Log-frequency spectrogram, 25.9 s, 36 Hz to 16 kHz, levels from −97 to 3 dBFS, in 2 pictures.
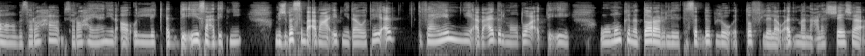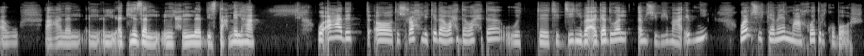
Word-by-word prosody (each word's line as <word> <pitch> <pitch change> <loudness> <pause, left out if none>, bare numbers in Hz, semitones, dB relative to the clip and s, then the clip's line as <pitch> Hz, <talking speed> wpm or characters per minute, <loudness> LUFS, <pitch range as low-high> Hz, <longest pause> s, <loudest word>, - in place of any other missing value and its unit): آه، 155 -3 -4
بصراحة، 170 +7 -5
بصراحة 165 0 -6
يعني 170 +3 -6
أنا - - -8
أقول 170 -1 -6
لِك 165 -1 -6
قد 150 -1 -4
إيه 195 +2 +2
ساعدِتني، 175 0 +1 0.5
مش 170 -2 +5
بس 215 +1 +7
بقى 190 - +5
مع 155 -2 +4
ابني 175 -3 -6
دَوّة، 155 0 -3
هي 205 +2 0
قد 250 0 +4 0.4
تفهّمني 195 +4 -1
أبعاد 200 +6 +2
الموضوع 160 -1 -4
قد - - -6
إيه، 160 -3 -7 0.5
وممكن 195 +2 -2
الضَرر 180 +1 +5
اللي 150 -1 -6
تسبب 170 +3 0
له 160 -2 -4
الطفل 175 -6 -5
لو 130 - 0
أدمن 155 -3 -2
على 130 +1 -6
الشاشة 165 +1 +2
أو 155 +3 -4 0.4
على 145 +1 -2
ال 150 +1 -9
ال 150 +2 -8
الأجهزة 165 +3 +4
ال 145 -2 0
الح 150 0 -1
اللي 155 +2 +3
بيستعملها، 170 +2 +2 0.9
وقعدِت 260 -3 +5 0.3
آه 205 -1 +5
تشرح 210 +4 +1
لي 200 - -4
كده 210 -3 +1
واحدة 205 -2 -2
واحدة، 230 +3 -4
وت 170 -1 -9 0.2
تدّيني 170 +3 -2
بقى 185 0 +7
جدول 205 +4 +3 0.2
أمشي 195 -3 -1
بيه 165 +3 -12
مع 180 -4 -1
ابني، 220 - -4 0.5
وأمشي 275 -3 +4
كمان 230 +3 -1
مع 185 -3 0
أخواته 210 +4 -3
الكُبار. 160 -4 -8
175 Hz, 145 wpm, -21 LUFS, 155-200 Hz, 0.9 s, بس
